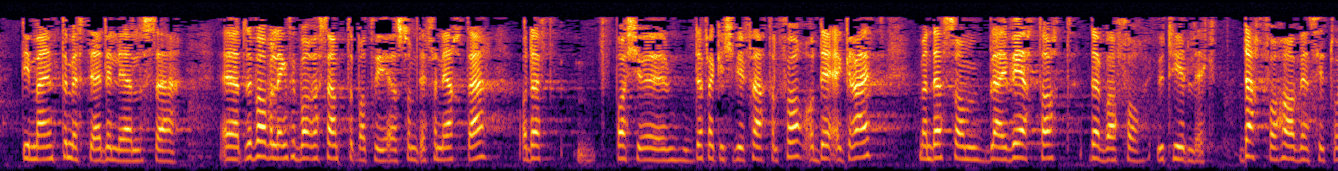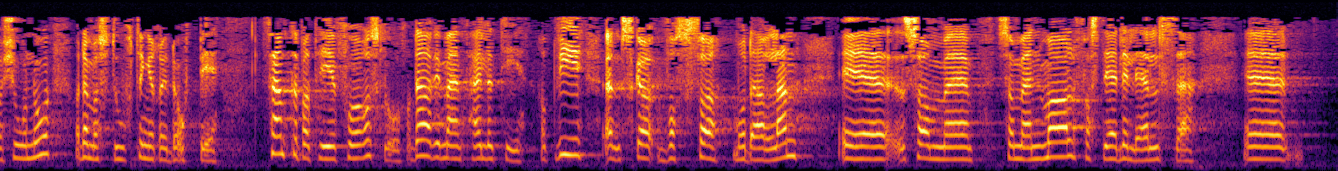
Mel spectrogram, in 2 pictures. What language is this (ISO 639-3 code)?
nno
